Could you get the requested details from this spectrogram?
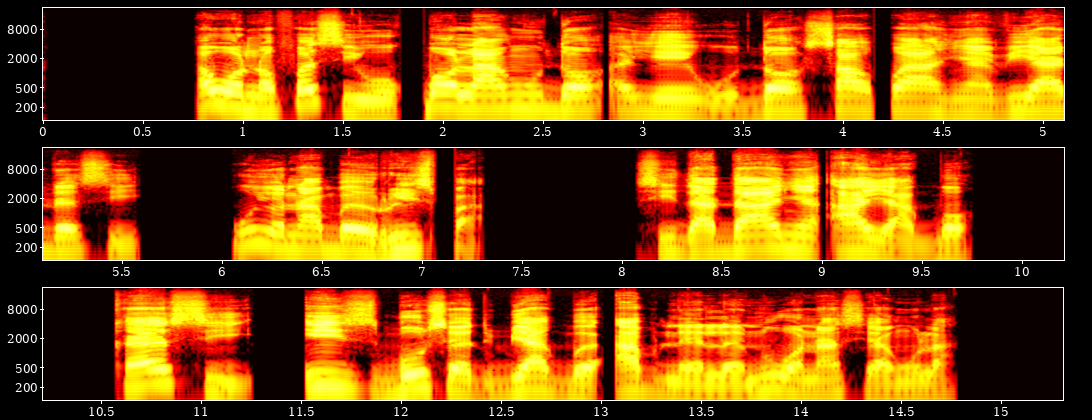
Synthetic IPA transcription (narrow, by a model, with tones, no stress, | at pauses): ɛ˦wɔ˨nɔ̃˨ɸɛ˦si˨wo˨k͡pɔ˦la˦ŋũ˦d̪ɔ˦e˦jɛ˦wo˨d̪ɔ˦sa˦u˦ɸɛ˦a˨ɦĩ˨ã˨vi˦a˨ɖɛ˦sḭ˨ | wo˦jɔ˦nã˦bɛ˦ɾi˦spa̰˨ | si˨d̪a˨d̪a˦ɲɛ̃˦ʔa˦ja̰˨ɡ͡bɔ˦ | kɛ˦si˨ | i˦sbo˦sɛ˨t̪bi˦a˦ɡ͡bɛ˨ʔa˦bnɛ̃˨lɛ˨nũ˦wɔ˨nã˦si˨a˨ŋũ˦la˦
